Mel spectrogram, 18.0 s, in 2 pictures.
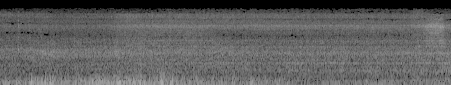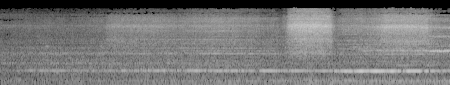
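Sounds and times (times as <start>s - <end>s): diesel railcar approaching: 0.0s - 18.0s
burst of hiss: 8.4s - 9.1s, 11.1s - 12.4s, 14.6s - 15.8s, 16.5s - 17.7s.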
